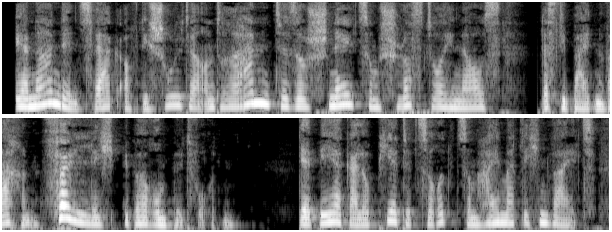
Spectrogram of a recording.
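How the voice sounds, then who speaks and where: A woman reading a children's fairy tale with lively expression. Her voice sits somewhat low and has a husky, breathy texture. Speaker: storyteller. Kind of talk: storybook reading.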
